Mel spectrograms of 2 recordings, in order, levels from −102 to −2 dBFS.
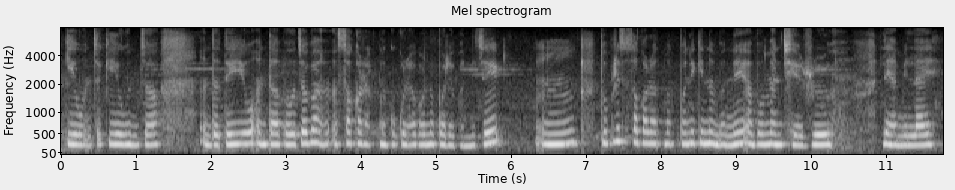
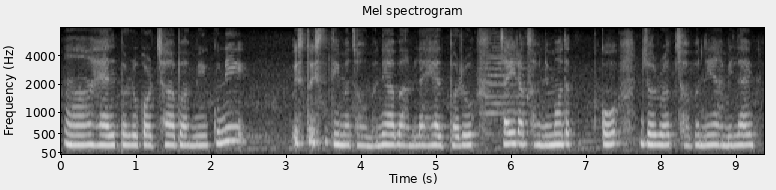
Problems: constant background noise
